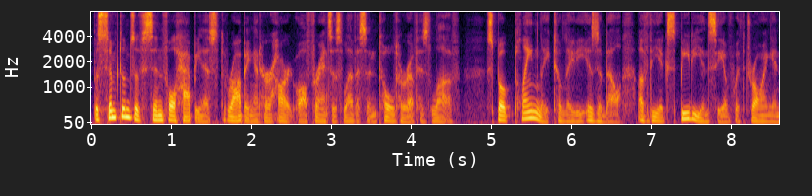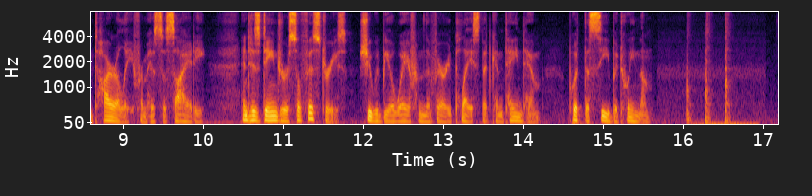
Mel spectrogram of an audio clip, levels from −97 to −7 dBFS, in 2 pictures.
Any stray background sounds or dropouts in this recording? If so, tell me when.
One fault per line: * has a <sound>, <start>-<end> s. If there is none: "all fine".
* has a thud, 16.0-17.0 s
